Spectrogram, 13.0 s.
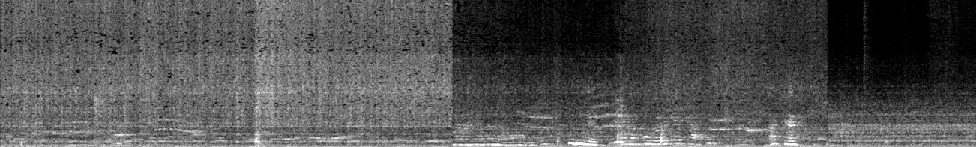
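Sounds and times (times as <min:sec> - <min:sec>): food frying in hot oil: 0:00.0 - 0:06.1.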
